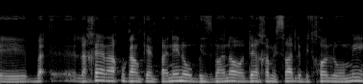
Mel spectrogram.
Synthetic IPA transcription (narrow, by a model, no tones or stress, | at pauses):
eb | laχe̞nanaχnuɡamkenpaninubizmano̞d̪eeχhamisʁad̪lebit̪aχo̞nleumi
